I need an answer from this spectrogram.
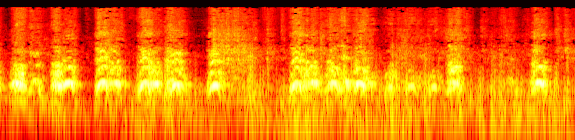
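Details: Jindo dogs at a local kennel on Jindo island, the Song Baekgu siblings, bark in quick clipped bursts, clustered pairs and triplets followed by softer, lower yaps and a final lone bark.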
